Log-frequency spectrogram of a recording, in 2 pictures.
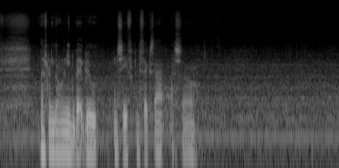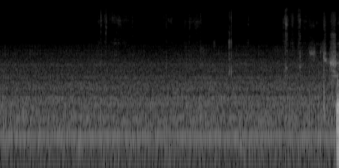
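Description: Small plastic parts click and tap softly as they are handled.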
